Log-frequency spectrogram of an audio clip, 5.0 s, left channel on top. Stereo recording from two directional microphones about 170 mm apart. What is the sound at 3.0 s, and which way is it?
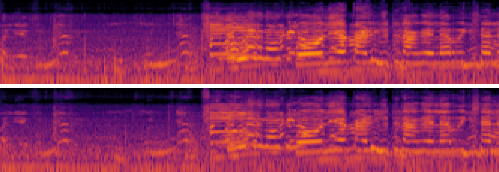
Speech, 15° right (ahead or behind).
